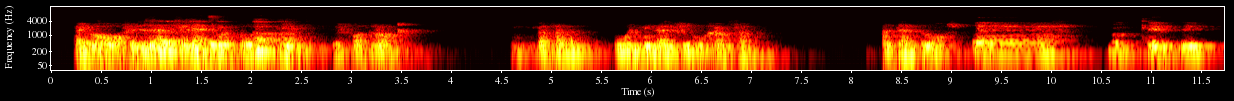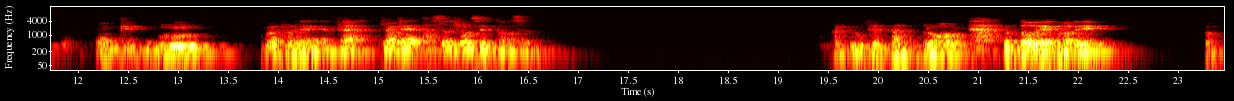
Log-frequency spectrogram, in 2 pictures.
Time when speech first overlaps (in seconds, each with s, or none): 0.9 s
